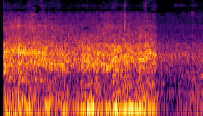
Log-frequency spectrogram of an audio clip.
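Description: Steady highway traffic noise, which drops abruptly to a quieter level about one and a half seconds in.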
